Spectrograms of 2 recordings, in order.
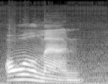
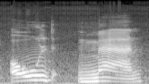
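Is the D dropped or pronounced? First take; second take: dropped; pronounced. First: The D before man is dropped. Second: The D before man is pronounced. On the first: The speaker calls it right. "a T or a D between two consonant sounds, it's often get removed" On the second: The speaker calls it wrong. "We don't say"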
